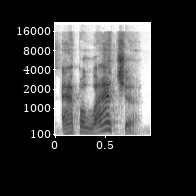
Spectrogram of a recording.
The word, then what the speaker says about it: Appalachia: uh he he uh the word Appalachia was brought up and I I think I pronounced it that way appellation or Appalachia and I was criticized by people from that area who said it's Appalachia and uh so I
